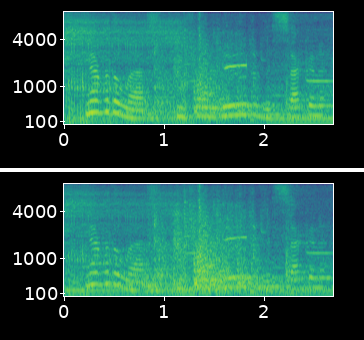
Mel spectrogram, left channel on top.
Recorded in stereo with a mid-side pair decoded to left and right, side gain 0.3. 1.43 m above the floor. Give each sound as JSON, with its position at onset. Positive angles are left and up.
{"t": 0.2, "sound": "a woman speaking", "azimuth_deg": 50, "distance_m": 1.1}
